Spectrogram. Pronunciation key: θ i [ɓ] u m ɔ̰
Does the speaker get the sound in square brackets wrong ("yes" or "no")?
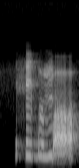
no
